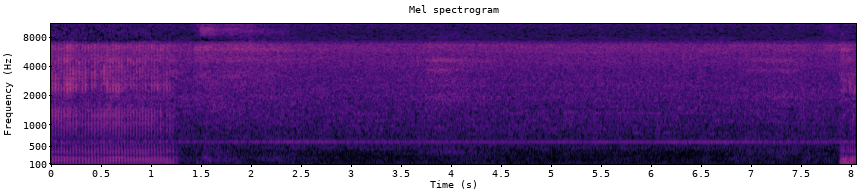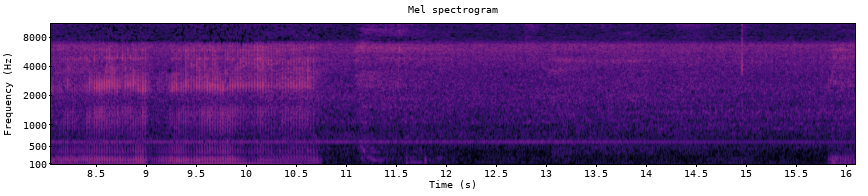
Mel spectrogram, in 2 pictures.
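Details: Low, rumbling, snorty snores in slow bursts over a steady hum in a quiet room; snoring.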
